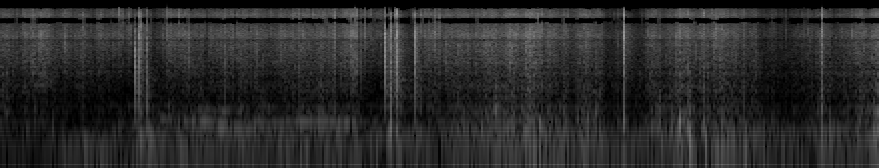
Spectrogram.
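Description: A small fold of clear plastic bubble wrap is pinched between fingertips and long nails, and its bubbles are popped one by one. Sharp, bright pops snap out over a steady, hissy crinkle of the plastic.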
